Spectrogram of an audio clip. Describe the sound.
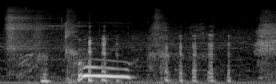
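A single high-pitched, owl-like hoot sounds clearly, holding for about half a second with a slight downward slide, followed by a quick run of short, fainter taps.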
